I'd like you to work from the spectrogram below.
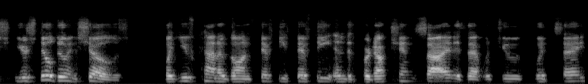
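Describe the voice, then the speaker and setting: Recorded with a dry, close sound and no echo, a man with a bright, sharp tone and a fairly high pitch talks at a moderate pace with ordinary pitch variation. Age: 40s. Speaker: podcast host and magician. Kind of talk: casual chat. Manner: animated.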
